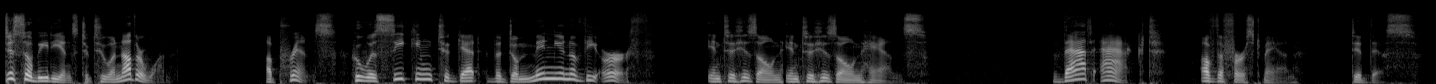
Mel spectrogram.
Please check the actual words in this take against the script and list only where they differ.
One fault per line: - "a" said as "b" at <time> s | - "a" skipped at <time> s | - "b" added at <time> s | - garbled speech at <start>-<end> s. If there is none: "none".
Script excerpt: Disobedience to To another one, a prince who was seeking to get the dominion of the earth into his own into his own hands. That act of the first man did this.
none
